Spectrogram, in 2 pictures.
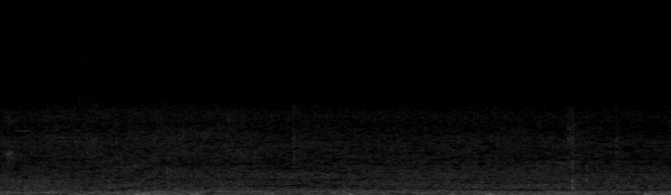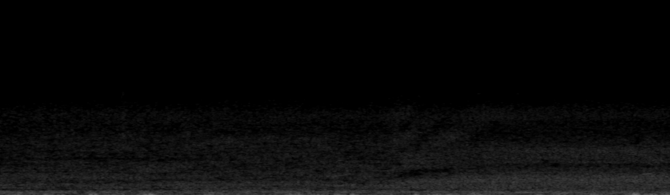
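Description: Steady mechanical hum with a rushing noise, like a running fan, broken by scattered soft low bumps.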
